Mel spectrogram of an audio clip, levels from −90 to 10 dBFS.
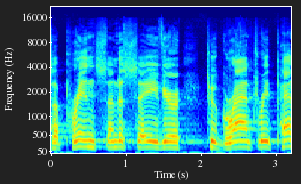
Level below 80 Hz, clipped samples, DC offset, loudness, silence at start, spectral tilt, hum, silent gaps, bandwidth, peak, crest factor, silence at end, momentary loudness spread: -70 dBFS; under 0.1%; under 0.1%; -21 LUFS; 0 s; -4.5 dB/octave; none; none; 14.5 kHz; -6 dBFS; 16 dB; 0 s; 5 LU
